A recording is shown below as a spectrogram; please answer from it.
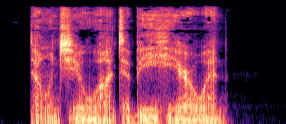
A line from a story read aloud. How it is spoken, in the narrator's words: Turpin said raspingly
